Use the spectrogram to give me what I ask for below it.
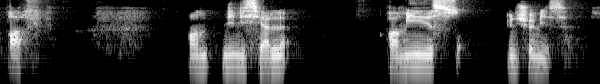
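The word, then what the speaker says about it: قاف: Sa sœur jumelle qui est le Qa, Qaf, qui est un peu dur à prononcer pour les francophones, le Qaf.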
